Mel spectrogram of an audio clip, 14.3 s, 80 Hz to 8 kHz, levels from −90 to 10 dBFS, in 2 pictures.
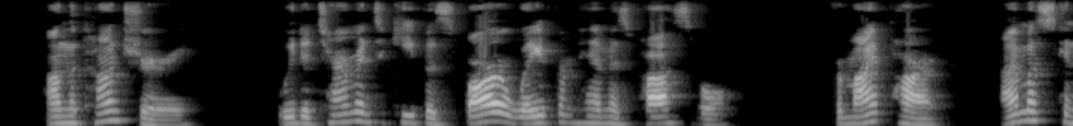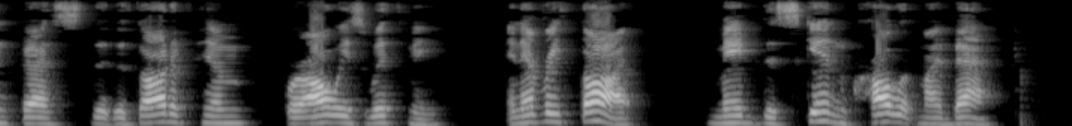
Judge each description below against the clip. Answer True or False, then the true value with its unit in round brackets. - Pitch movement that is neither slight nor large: True (3.3 semitones)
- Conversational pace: True (155 wpm)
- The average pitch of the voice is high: False (155 Hz)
